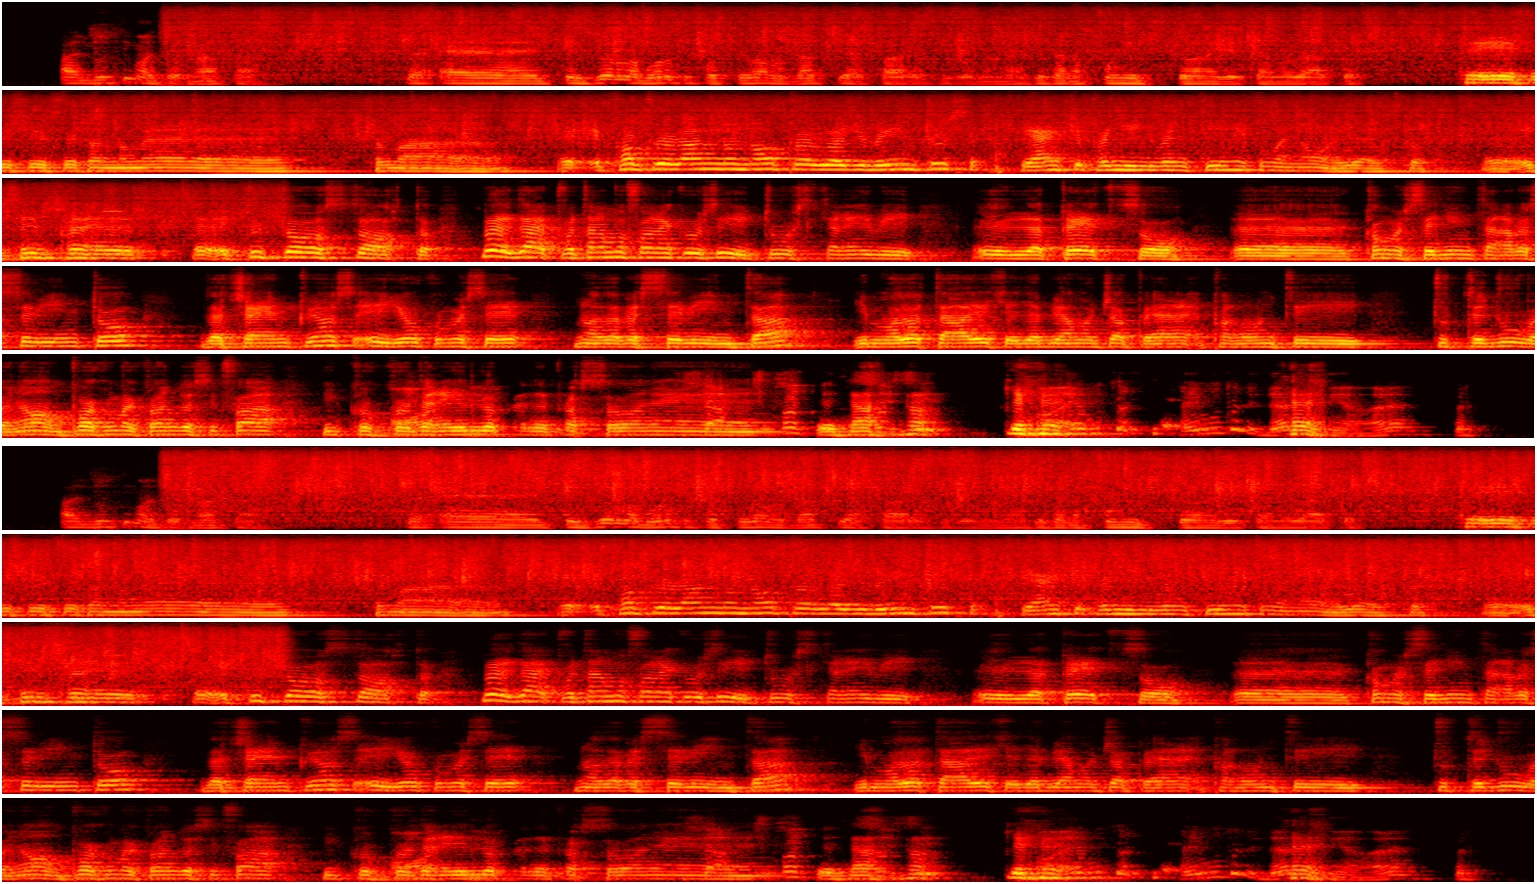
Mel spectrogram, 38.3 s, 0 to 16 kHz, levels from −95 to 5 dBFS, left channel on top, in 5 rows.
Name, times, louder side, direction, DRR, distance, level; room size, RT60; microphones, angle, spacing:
voice 1, 0.3-1.3 2.0-6.8 15.3-16.1 32.4-33.2 34.0-35.4 35.8-38.1, left 3 dB, 60° left, 1.2 m, -43 dB
sound 1, 0.8-16.8, right 4 dB, 30° right, 1.4 m, -44 dB
voice 2, 7.3-35.4 35.7-36.1 37.1-37.3, left 5 dB, 35° left, 0.3 m, -31 dB
7.2 x 4.0 x 3.4 m
head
